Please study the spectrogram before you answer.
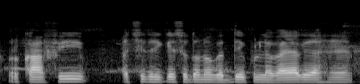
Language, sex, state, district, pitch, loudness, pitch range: Hindi, male, Jharkhand, Deoghar, 115 Hz, -21 LUFS, 110-120 Hz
